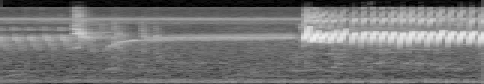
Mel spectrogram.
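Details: Young cinereous tit used to spur silent birds into singing; after faint notes, a fast buzzy trill of about twenty even pulses runs steadily for over a second.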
